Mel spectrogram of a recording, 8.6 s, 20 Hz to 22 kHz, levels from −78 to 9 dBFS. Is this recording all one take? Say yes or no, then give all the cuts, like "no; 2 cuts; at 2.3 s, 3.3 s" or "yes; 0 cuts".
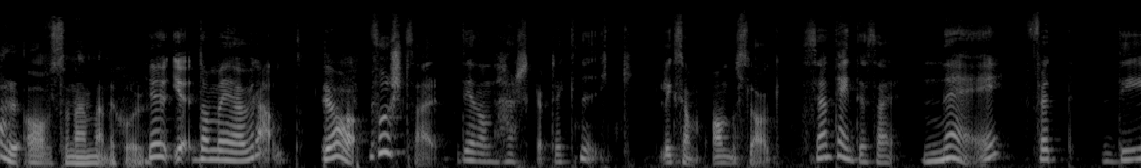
no; 4 cuts; at 3.0 s, 4.8 s, 6.0 s, 7.6 s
